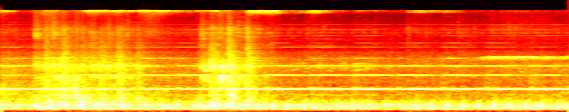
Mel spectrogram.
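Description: Long-distance passenger train running through the station without stopping, its last carriages rolling past and moving away; the low rumble eases a little after the loud pass. A steady high tone sounds over it, and there is a brief higher sweep about two seconds in.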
